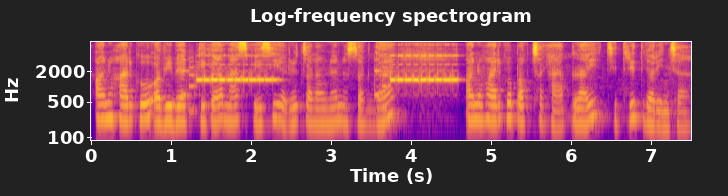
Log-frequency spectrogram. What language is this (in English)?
Nepali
